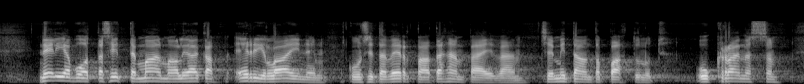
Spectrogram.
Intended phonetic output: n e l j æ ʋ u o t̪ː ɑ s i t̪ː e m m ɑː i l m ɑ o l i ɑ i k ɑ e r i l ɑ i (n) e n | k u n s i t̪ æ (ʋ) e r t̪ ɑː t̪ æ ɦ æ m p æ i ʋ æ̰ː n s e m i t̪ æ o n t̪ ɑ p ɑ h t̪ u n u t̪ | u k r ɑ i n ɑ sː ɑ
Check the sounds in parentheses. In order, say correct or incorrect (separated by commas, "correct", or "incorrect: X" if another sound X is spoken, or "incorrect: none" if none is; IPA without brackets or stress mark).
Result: correct, correct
